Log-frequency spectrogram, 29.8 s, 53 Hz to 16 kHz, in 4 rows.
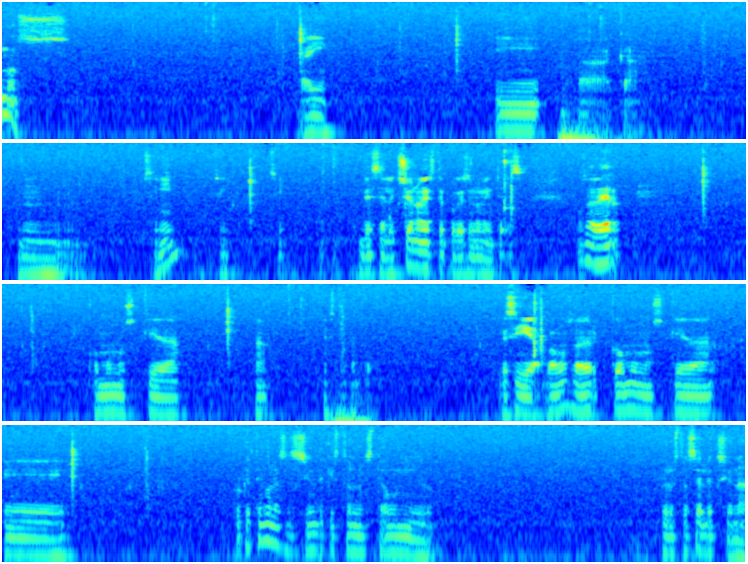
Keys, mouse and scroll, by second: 0.3-1.3 shift+middle drag, 1.9 shift+right click, 2.9 shift+middle click, 4.0-4.4 shift+scroll down 3, 5.7 shift+right click, 7.0-9.8 shift+middle drag, 10.5 shift+right click, 12.3 KP_3, 13.1-13.7 scroll down 2, 13.9-14.3 scroll up 2, 14.6 shift+middle click, 14.6 shift+scroll up 2, 15.1-17.0 shift+middle drag, 17.6 shift+right click, 18.3-19.7 shift+right drag, 20.1 KP_3, 20.8-21.4 scroll down 2, 21.8-22.3 scroll up 2, 22.9 shift+right click, 23.7-24.2 shift+scroll up 3, 25.1-29.7 drag.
